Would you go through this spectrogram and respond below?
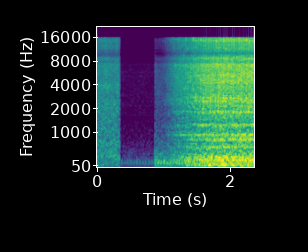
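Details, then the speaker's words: Suzuki Every after new clutch release bearing fitted: engine runs with a steady even hum, no whine or grinding from the transmission; the earlier grinding noise when pressing the clutch is gone. "So guys, nawala na yung tunog. Kanina sobrang ingay dito pero ngayon wala na. Kanina pag inapakan ng clutch tumutunog pero ngayon wala na."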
